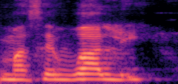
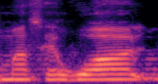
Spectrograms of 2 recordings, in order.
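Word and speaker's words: macehualli: El término Macehual, en náhuatl se dice Macewali, ¿ok? No Macehual, no, Macewali.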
